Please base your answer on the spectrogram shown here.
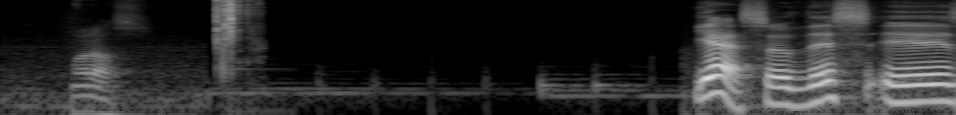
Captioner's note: camera shutter clicks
